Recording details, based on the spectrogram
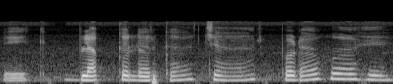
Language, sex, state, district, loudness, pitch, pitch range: Hindi, female, Odisha, Malkangiri, -18 LUFS, 210 Hz, 195-225 Hz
